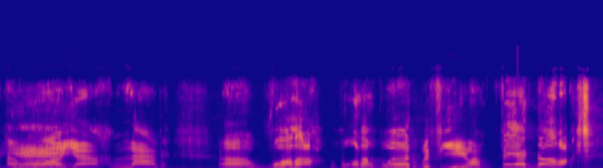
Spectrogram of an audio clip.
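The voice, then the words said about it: Bad put-on Australian accent. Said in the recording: “How bad is my Australian accent? ... Pretty ... Terrible. ... This is actually worse than the last time you tried it.”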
